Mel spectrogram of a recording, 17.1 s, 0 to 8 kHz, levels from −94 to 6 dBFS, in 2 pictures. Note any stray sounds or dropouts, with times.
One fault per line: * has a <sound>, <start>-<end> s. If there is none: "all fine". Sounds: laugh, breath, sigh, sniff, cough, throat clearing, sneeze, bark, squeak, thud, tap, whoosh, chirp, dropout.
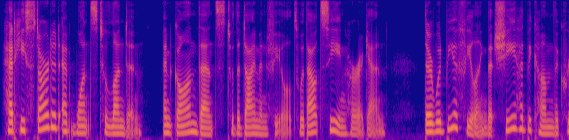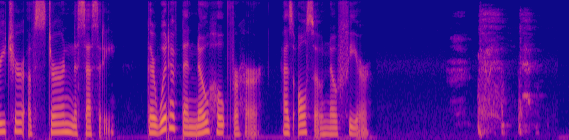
* has a cough, 15.2-16.8 s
